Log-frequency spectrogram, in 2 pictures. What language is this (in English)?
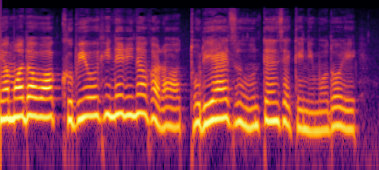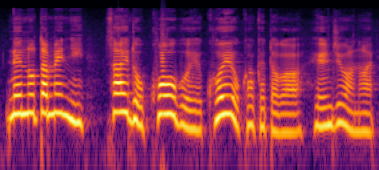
Japanese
